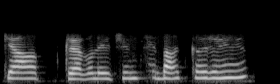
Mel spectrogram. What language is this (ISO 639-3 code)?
urd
